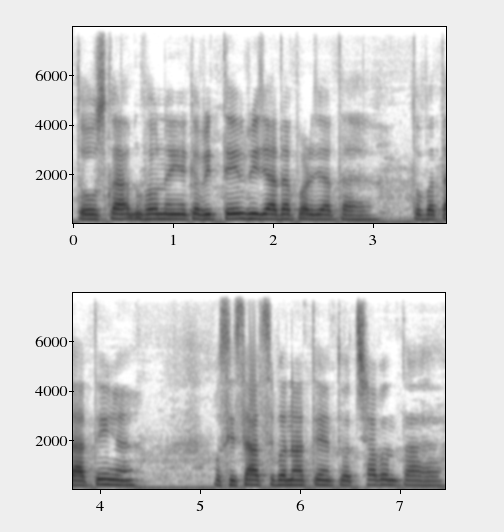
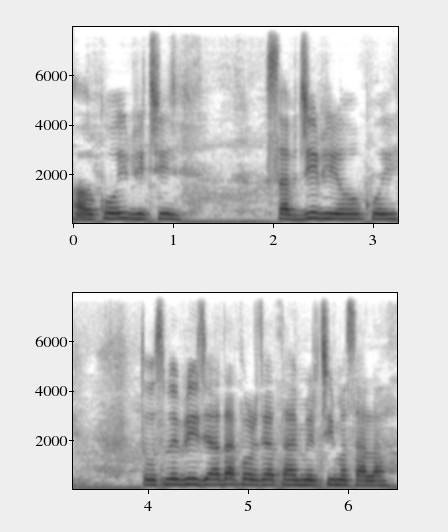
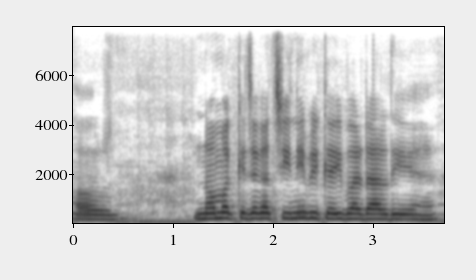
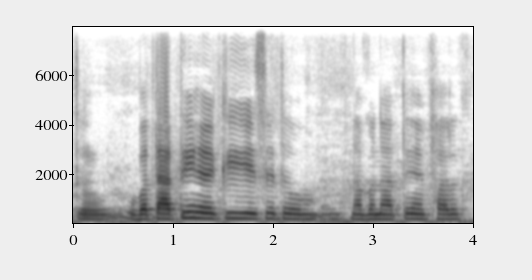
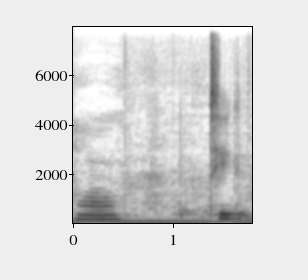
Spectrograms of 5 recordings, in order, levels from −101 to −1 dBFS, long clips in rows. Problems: constant background noise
